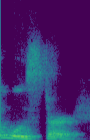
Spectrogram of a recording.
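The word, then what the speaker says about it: Worcester: T é o que wooster tem e sim aquilo se pronuncia woster culpem os ingleses a woster é focada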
